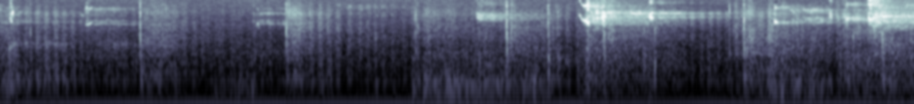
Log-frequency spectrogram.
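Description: Basketball dribbled on a hardwood court, with sneakers squeaking on the floor as the players shift and cut. The squeaks grow thick and frequent in the last second and a half.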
